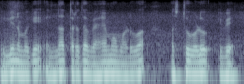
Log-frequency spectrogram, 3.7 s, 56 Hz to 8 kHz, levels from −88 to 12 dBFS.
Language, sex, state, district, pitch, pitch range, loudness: Kannada, male, Karnataka, Bangalore, 105 Hz, 95-110 Hz, -15 LUFS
